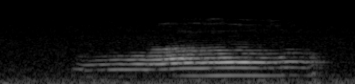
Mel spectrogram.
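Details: Domestic cat named Eva, a mackerel-and-white (sabashiro) cat aged three to ten months, giving one drawn-out harmonic meow that swells and fades over about a second in a quiet room.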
